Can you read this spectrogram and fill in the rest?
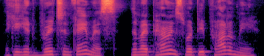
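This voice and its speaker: A woman's voice: sits low, quick pace, darkish tone, no echo, voice pushed down. A woman voicing a brooding, guilt-ridden young male fighter in a visual novel, subdued, introspective and bitterly wry. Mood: bitter, wistful.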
